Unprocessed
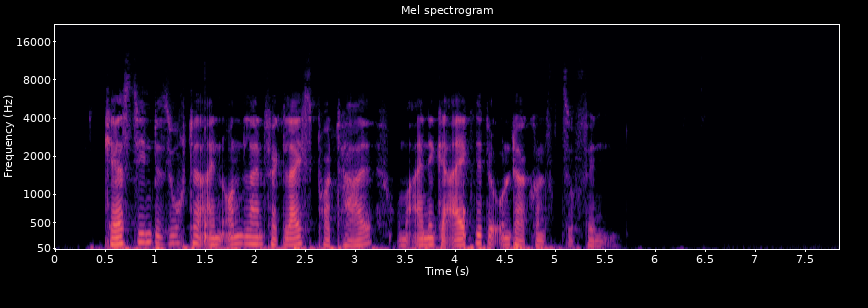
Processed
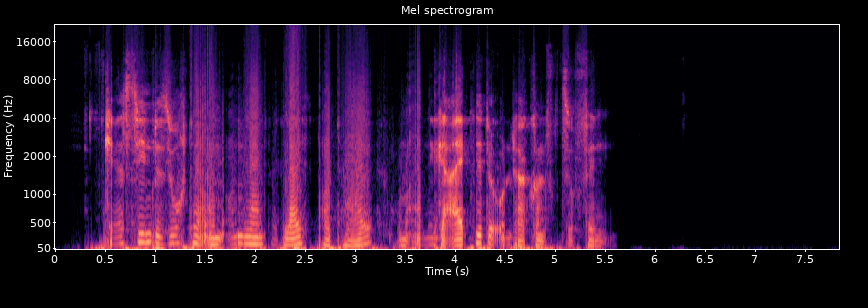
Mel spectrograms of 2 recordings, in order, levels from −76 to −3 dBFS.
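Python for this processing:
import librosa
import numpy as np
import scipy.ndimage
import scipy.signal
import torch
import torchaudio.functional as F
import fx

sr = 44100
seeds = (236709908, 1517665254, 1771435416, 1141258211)

y = fx.median_filter(x, sr, points=41, at=(1.32, 3.75))
y = fx.high_shelf(y, sr, hz=2200.0, db=11.0)
y = fx.leveller(y, sr, passes=2)
y = fx.step_gate(y, sr, bpm=107, pattern='x.xx.xxxxxxx.x', floor_db=-24.0, edge_ms=4.5)
y = fx.pre_swell(y, sr, db_per_s=130.0)
y = F.gain(torch.from_numpy(y), 4.5).numpy()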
